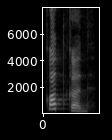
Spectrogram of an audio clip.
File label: "кодкӧд", Komi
